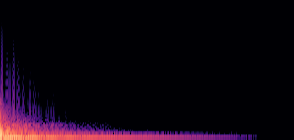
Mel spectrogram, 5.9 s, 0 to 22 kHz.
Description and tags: Symphonic Concert Bass Drum Vel10
Ludwig 40'' x 18'' suspended concert bass drum, recorded via overhead mics in multiple velocities.
bass, concert, drum, orchestral, symphonic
